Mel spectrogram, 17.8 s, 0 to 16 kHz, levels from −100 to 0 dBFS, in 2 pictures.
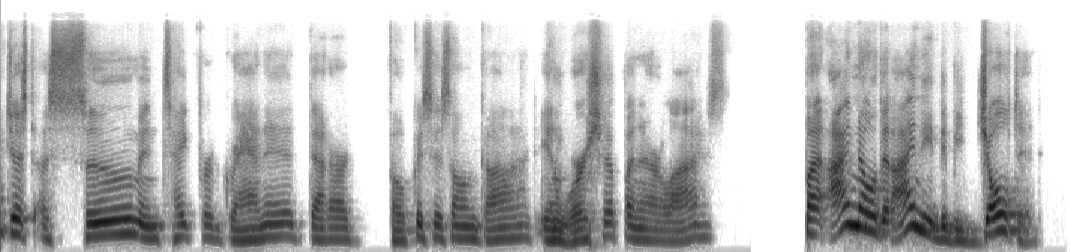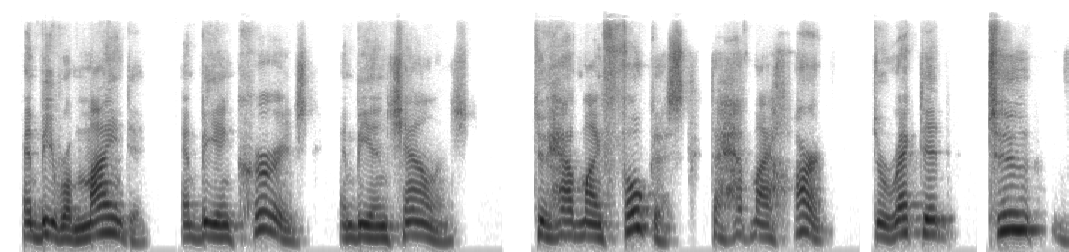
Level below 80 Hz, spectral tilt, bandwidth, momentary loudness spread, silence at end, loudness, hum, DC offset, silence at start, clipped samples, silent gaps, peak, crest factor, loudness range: -56 dBFS; -6 dB/octave; 12.5 kHz; 15 LU; 0 s; -21 LUFS; none; under 0.1%; 0 s; under 0.1%; 6.25-6.69 s, 8.87-9.07 s, 13.10-13.33 s, 16.07-16.17 s, 17.05-17.13 s; -4 dBFS; 18 dB; 6 LU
